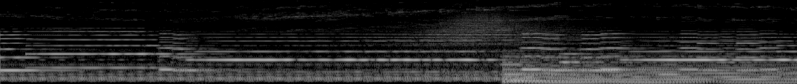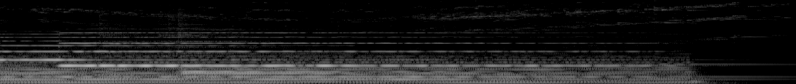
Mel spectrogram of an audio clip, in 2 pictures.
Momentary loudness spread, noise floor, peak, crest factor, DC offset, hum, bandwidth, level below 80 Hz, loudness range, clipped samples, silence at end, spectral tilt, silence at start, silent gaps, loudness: 13 LU; -56 dBFS; -16 dBFS; 14 dB; under 0.1%; none; over 20 kHz; -54 dBFS; 9 LU; under 0.1%; 0.5 s; -5 dB/octave; 0 s; none; -29 LUFS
